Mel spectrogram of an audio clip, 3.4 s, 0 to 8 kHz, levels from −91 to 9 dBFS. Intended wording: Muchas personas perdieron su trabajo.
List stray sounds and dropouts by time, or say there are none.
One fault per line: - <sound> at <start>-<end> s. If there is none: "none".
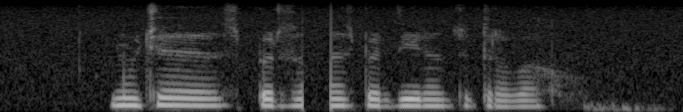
- dropout at 1.5-1.7 s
